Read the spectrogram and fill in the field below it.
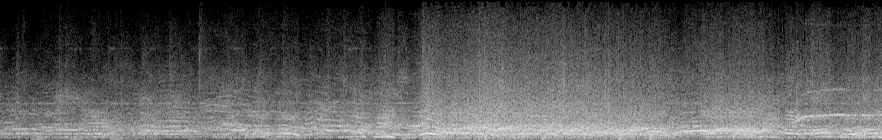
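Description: Gloved punches thud against a body.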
